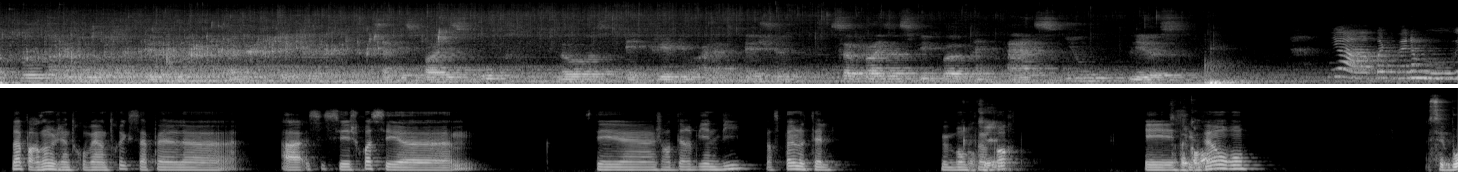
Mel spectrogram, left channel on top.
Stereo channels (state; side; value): different; both; correlation 0.00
